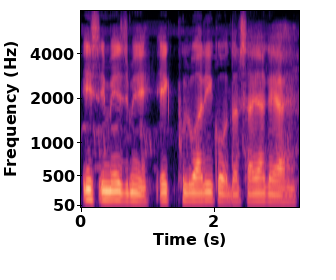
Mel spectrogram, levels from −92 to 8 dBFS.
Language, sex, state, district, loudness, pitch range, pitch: Hindi, male, West Bengal, Alipurduar, -16 LUFS, 110-125 Hz, 115 Hz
